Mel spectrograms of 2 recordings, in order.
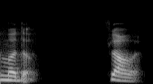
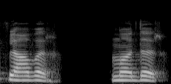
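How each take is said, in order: First: मदर, फ्लावर with the ER reduced to a quick 'uh', no R; quick final schwa. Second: फ्लावर, मदर with the ER fully sounded and a clear R; full final syllable. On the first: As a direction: drop the R and hurry the ending of मदर, फ्लावर. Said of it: "fast बोलना है". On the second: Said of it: "ये तरीका नहीं है". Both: Shown as a demonstration.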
